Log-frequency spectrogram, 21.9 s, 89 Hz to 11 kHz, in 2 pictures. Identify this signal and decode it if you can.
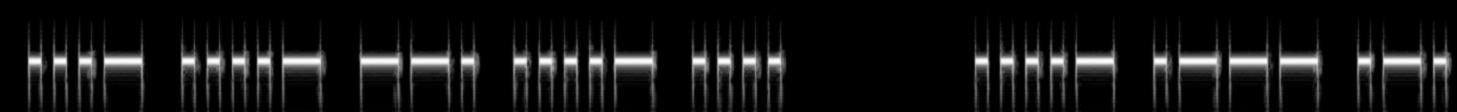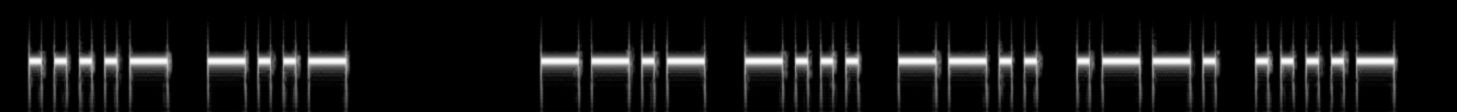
Morse code, heard as a keyed tone, about 13 wpm, 800 Hz. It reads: V4G4H 4JR4X QBZP4
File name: LEZIONI / 8 YJ45 / 8 YJ4 12wpm 2151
